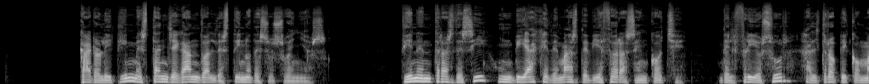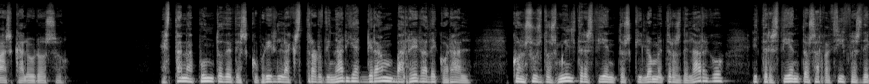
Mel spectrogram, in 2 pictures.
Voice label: Castilian Spanish; VOICES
